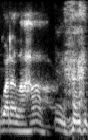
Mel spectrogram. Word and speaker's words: Guadalajara: Man, That's how you say it, Guadalajara. Guadalajara.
